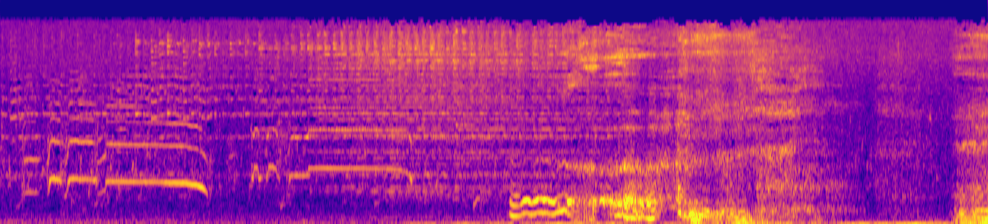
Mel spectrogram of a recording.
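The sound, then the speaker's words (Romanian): Roosters crow at night in a few drawn-out, wavering calls, then a louder, denser jumble of rustling noise takes over for the rest. “Cântă cocoșii în mielul nopții.”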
